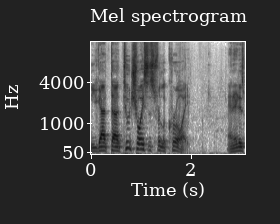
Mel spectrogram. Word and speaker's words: LaCroix: Whole Foods and you got two choices for Lacroix and it is pronounced Lacroix much to my chagrin even though I think it should be pronounced Lacroix do you take lemon you take lime and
